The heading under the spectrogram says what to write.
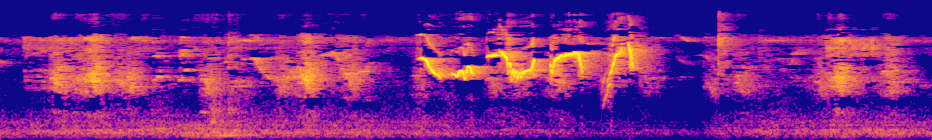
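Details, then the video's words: A young Oriental magpie-robin sings amid soft rasping chatter, then gives a clear phrase of looping whistled notes ending in a rapid rising slur, followed by quieter scratchy sounds. "tiếng chim chòe than bổi hót"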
